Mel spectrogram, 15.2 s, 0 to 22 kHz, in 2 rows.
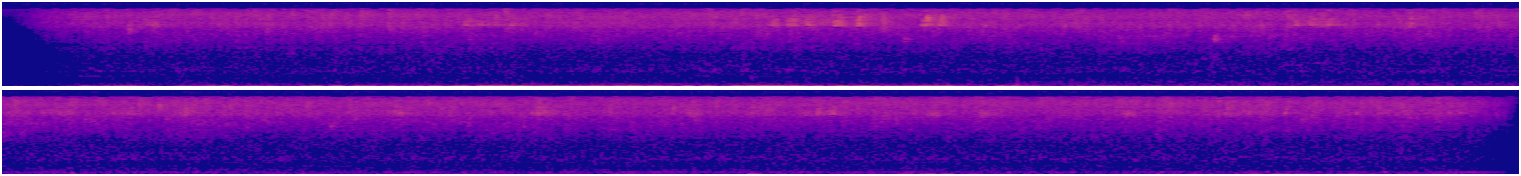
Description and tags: Small babbling brook
Recorded in stereo with a Zoom H6. This is the sound of a small brook or creek that is running through a wetland located in a suburban residential area in Oregon.
AudioDramaHub, water, water-flow, babbling, bubbling, field-recording, creek, audiodrama, brook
